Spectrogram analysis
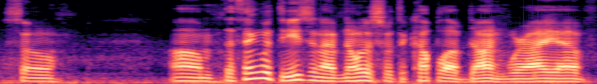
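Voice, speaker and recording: A man's voice: medium pitch, moderate pace, a little hiss or hum. A man rambling informally in a casual hobby vlog, meandering and often leaving sentences trailing. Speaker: pipe hobbyist vlogger.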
